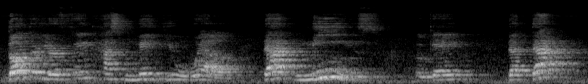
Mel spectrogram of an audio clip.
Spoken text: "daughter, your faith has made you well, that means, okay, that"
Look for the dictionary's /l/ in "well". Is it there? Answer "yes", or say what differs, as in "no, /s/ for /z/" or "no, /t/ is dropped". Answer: yes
